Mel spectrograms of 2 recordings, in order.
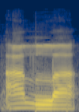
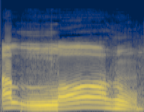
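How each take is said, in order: First: The double L is pronounced thin and light. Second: The double L is pronounced thick and heavy. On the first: The speaker calls it wrong. "আর আপনি যদি ভুল করেন" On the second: The speaker calls it right. "মোটা হইতো"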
